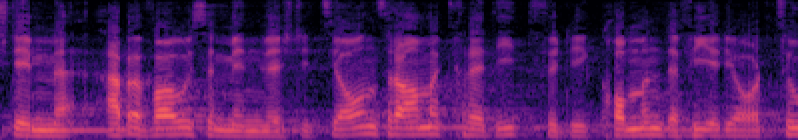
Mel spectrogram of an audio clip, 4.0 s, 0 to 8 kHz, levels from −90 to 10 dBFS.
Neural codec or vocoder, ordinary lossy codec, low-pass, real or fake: none; none; none; real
